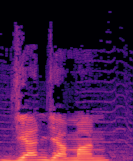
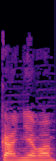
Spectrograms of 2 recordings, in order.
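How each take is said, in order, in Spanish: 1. El nombre empieza con un sonido Y. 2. El nombre empieza con un sonido K fuerte. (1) "pero se dice Yan Yaman" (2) "se escribe Can Yaman"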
